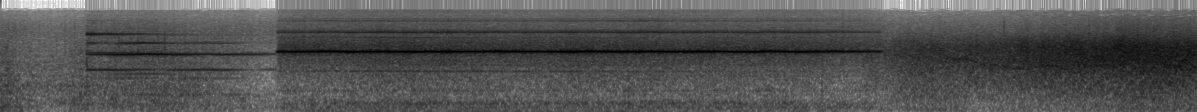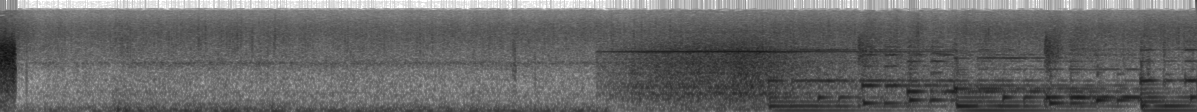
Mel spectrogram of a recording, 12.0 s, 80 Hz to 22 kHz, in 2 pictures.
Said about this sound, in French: TGV très grande vitesse 001.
